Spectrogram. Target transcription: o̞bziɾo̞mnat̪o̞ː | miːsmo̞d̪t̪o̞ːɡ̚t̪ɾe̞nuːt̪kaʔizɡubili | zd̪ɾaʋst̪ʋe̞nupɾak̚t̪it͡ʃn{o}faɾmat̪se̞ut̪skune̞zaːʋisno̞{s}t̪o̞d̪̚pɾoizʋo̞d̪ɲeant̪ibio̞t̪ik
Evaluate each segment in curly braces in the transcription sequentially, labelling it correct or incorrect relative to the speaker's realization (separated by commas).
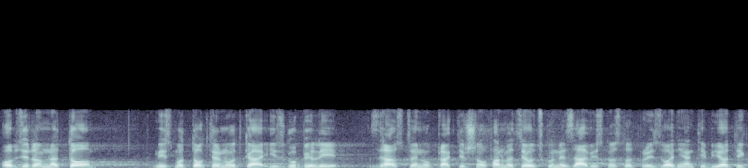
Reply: correct, correct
